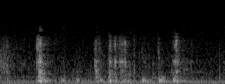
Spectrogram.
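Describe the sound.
A locked door is tried by hand, its handle rattling in a few short metallic clacks and knocks spread unevenly over two seconds, moderately loud against a steady low hum.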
